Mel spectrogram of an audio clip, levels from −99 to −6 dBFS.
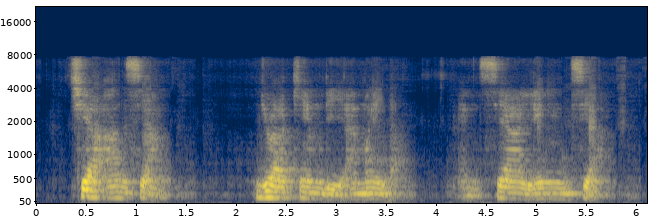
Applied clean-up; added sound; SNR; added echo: neural separator model SepFormer DNS4.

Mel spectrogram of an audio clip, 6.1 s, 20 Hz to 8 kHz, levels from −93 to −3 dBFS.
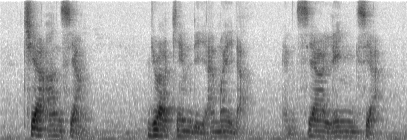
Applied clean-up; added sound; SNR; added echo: none; none; none; none.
